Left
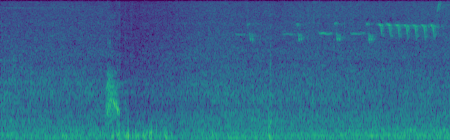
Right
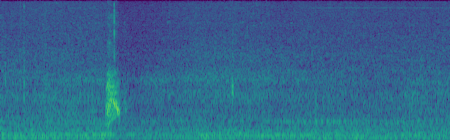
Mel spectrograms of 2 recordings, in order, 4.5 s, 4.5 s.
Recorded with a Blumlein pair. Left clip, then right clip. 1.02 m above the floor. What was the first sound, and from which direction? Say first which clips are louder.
A dog barking: right 7 dB; 70° right.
